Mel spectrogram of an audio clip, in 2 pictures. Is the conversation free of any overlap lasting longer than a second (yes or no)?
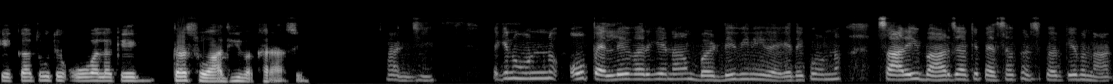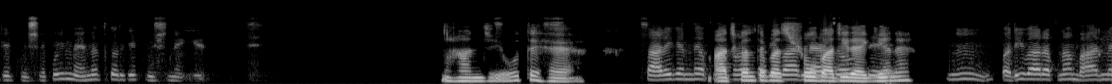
no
